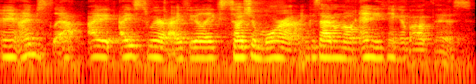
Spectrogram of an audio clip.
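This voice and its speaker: A young woman talks about her own life at home, her low voice rambling along with plenty of fillers and restarts. She sounds sniffly from a cold. The room is echoey, and a faint hiss sits underneath. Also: little pitch movement, brisk. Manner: rambling, lots of fillers and self-interruptions. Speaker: vlogger sharing her recovery story. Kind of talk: casual first-person storytelling.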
